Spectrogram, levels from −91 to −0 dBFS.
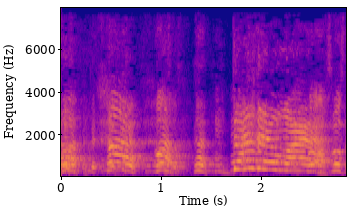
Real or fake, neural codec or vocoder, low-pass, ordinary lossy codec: real; none; none; none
